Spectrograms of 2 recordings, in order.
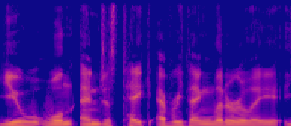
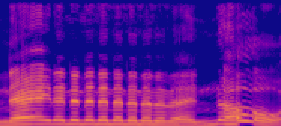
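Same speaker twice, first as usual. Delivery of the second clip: put-on giggling laughter, high and loud; 8 semitones higher, 7 dB louder than usual. Retelling her reaction when the bread was brought out: imitating someone laughing. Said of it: "she just starts laughing and laughing".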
